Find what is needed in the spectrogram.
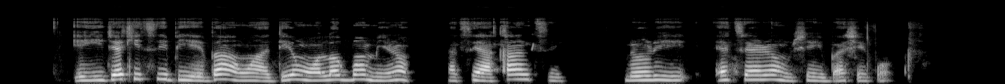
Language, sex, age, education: Yoruba, female, 30-45, tertiary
